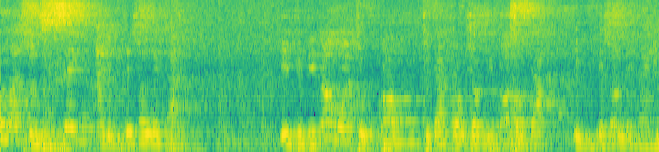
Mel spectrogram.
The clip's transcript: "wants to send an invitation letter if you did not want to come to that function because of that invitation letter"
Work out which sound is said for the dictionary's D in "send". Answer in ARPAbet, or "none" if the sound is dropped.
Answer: none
